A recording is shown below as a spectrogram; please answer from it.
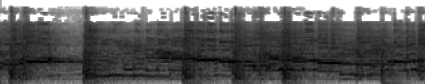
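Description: Live dance music from an electronic keyboard and a drum kit: a fast tune with a plucked-string-like keyboard melody over regular drum strokes.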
